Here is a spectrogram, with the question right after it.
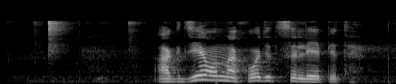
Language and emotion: Russian, neutral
